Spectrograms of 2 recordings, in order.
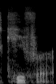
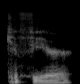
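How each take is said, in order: First: Kefir said KEE-fer; first-syllable stress. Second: Kaffir said kuh-FEER; second-syllable stress. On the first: Host giving his guess, kefir as KEE-fer. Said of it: "I think it's kefir". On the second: Host rejecting the other way, kaffir as kuh-FEER. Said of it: "I think if you say kaffir". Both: Shown as a demonstration.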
